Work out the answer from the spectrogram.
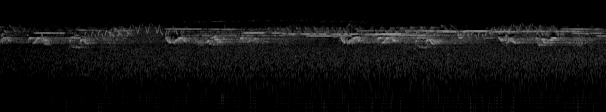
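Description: Birds chirping and singing in a faint outdoor chorus of short, repeated calls.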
